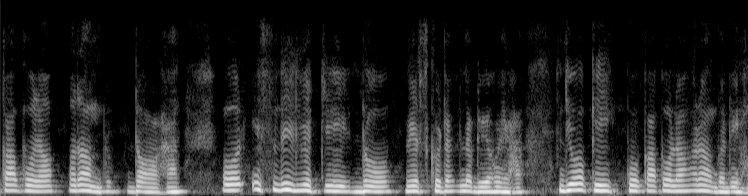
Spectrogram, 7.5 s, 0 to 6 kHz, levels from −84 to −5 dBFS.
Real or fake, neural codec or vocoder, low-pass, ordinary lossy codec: fake; codec, 16 kHz, 4 kbps, X-Codec, WavLM features, trained on Multilingual LibriSpeech; 5.4 kHz; none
